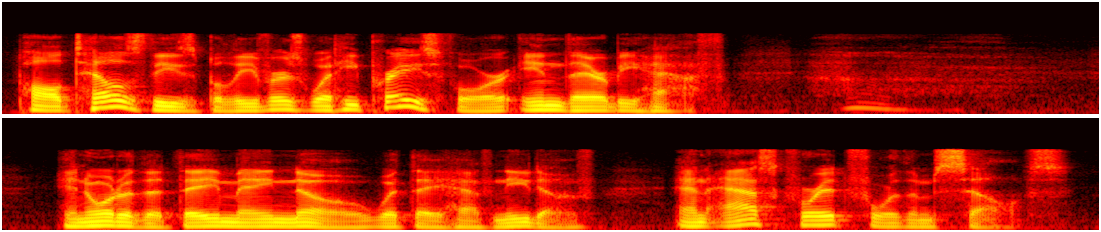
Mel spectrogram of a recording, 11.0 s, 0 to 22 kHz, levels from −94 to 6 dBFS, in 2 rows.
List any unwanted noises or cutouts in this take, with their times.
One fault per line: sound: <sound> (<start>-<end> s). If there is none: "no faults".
sound: sigh (4.0-5.3 s)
